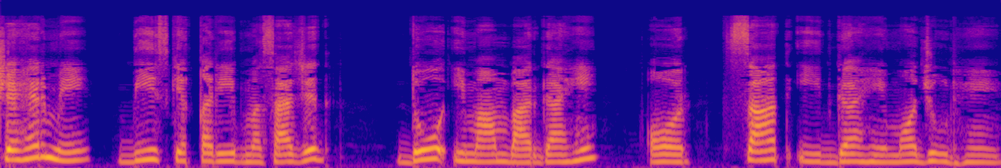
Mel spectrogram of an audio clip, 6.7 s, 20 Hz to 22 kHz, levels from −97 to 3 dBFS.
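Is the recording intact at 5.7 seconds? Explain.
No, at 5.7 s the speech carries the same HE-AAC compression heard throughout the clip: plainly gritty, metallic s sounds, because the treble is likely rebuilt by band replication from lower bands rather than coded. Nothing sits above about 14.9 kHz, which fits a roughly 20 kbps stream.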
